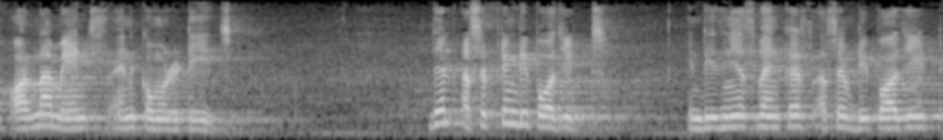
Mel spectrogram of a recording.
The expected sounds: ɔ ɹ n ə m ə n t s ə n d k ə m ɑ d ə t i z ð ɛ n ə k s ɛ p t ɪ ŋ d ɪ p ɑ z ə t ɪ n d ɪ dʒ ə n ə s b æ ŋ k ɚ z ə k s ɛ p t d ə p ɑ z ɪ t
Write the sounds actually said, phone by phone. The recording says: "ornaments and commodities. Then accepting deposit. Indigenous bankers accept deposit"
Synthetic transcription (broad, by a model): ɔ ɹ n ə m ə n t s ə n d k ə m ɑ d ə t i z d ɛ n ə s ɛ p t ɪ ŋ d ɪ p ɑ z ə t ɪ n d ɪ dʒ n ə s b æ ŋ k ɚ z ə s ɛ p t d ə p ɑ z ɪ t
